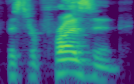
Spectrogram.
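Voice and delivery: ordinary talk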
